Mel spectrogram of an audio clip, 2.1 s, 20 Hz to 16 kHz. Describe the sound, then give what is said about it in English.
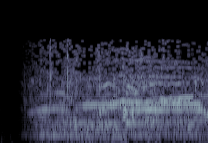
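A crowd of relatives of those killed in the early-1990s war with Georgia cheers and shouts in Abkhazia's capital, greeting Russian Prime Minister Putin with a hero's welcome; a steady, dense swell of overlapping voices. “The Russian Prime Minister was given a hero's welcome here by relatives of those killed in the first war with Georgia in the early 1990s.”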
